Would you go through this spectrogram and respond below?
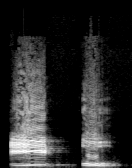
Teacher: अर्ध विवृत स्वर, इसमें क्या होता है, मुंह है वो आधा खुलता है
